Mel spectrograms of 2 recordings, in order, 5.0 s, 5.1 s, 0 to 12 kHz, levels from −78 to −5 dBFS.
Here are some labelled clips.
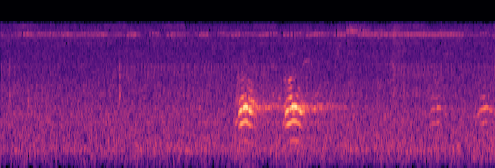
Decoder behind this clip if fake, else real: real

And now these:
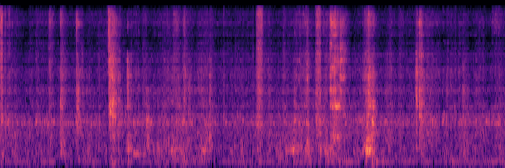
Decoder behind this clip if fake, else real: fake, codec, HILCodec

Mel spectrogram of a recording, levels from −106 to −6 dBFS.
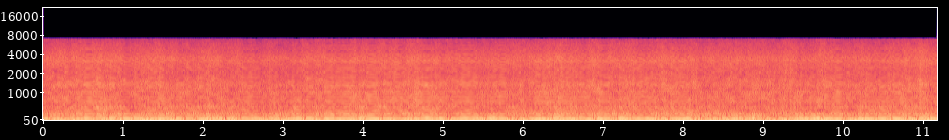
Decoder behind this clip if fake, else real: fake, vocoder, WaveNeXt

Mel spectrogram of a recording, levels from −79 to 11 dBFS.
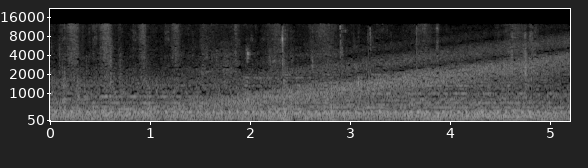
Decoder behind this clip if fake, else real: real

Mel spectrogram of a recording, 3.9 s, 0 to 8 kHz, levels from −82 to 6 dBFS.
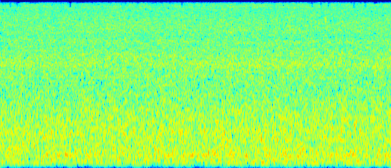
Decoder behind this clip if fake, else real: real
